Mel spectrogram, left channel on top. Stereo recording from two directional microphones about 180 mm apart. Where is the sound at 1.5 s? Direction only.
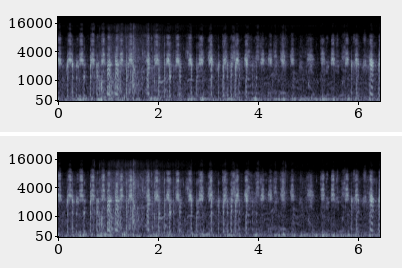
5° left (ahead or behind).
